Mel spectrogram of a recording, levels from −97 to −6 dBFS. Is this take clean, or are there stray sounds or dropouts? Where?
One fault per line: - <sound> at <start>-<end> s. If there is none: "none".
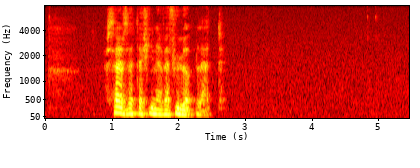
none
